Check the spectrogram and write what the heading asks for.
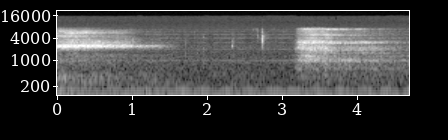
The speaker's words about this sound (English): And let's take a deep breath in through your nose. See how big you can make your belly. A little bit more. And then out through your mouth. Like through a straw. Take another deep, beautiful breath.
